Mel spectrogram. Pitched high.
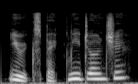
Yes: high, 235 Hz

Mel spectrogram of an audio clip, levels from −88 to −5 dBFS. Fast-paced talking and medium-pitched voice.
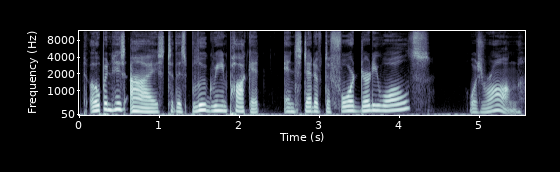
No: average, 185 wpm; medium, 180 Hz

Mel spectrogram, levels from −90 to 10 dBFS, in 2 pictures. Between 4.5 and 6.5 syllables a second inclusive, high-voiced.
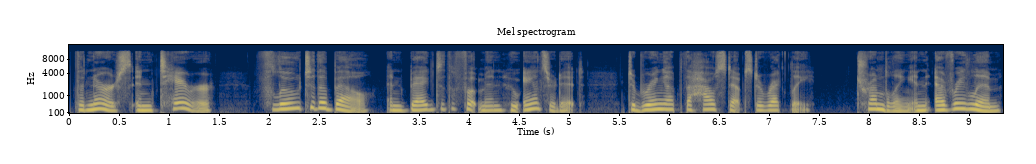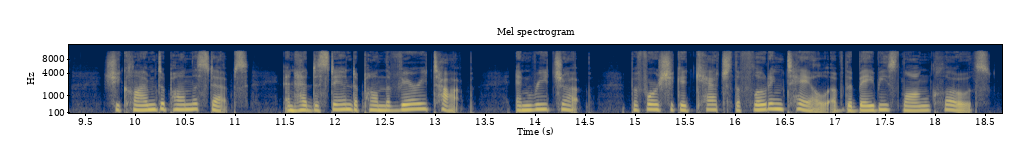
Yes: 4.8 syllables/s; high, 215 Hz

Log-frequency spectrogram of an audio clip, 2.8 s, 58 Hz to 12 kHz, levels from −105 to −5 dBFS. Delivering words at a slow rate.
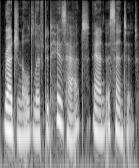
Yes: slow, 130 wpm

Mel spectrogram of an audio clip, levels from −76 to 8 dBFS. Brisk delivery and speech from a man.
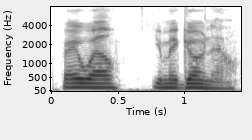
Yes: fast, 250 wpm; male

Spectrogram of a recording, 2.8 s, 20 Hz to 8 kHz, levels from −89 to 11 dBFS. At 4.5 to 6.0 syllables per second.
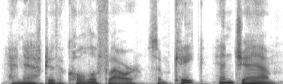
Yes: 5.0 syllables/s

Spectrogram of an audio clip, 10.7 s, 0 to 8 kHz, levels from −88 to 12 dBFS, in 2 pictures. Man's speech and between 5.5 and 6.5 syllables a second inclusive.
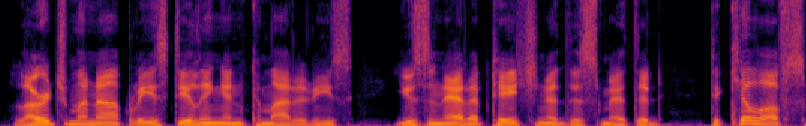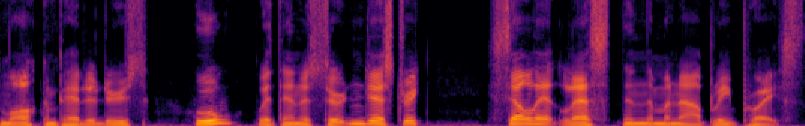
Yes: male; 5.6 syllables/s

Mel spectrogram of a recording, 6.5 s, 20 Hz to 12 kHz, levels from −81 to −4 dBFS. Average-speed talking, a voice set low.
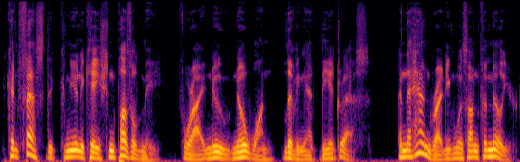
Yes: average, 185 wpm; low, 110 Hz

